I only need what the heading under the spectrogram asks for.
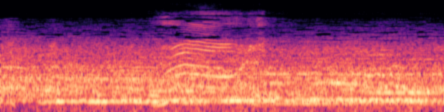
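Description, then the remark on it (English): An audience boos a woman in a loud, steady wash of many voices, with one voice briefly rising and falling in pitch above the crowd partway through. “They're booing you, girl.”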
